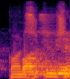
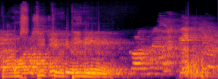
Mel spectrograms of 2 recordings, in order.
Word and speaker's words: constituting: कॉन्स्टिट्यूशन नहीं है, कॉन्स्टिट्यूटिंग।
